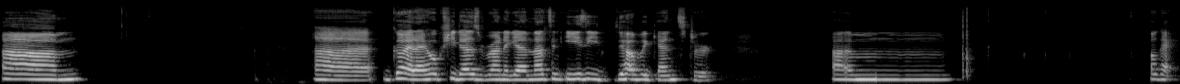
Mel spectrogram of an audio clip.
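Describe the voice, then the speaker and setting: A woman's voice: fairly high pitch, little pitch movement, very slow, long pauses, a bit bright, clean tone. A woman hosting a livestream, giving casual, opinionated reaction commentary in an emphatic way with rhetorical questions. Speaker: livestream host.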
